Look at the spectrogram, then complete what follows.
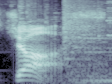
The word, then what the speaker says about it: Joss: And I said, no, it's Joss, like Joss Whedon.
